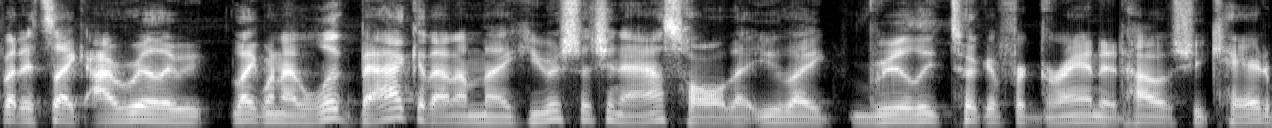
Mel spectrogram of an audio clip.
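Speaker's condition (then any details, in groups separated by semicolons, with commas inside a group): No condition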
